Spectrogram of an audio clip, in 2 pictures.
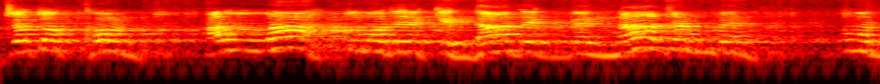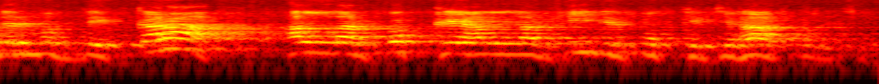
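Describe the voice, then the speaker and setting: A man from Bangladesh preaches at full intensity, his voice sitting very high as he stacks up rhetorical questions and repeated chants. He is heard from far off through a public address system. A long echo trails behind every phrase, and the sound is a little dull. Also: slight background noise. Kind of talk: fiery Bengali waz sermon. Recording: echoey distant PA, slightly dull.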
